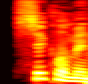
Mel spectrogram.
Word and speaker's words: cyclamen: Cyclamen is pronounced as cyclamen. The emphasis is on the first syllable, with the E in the second syllable sounding like ah.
